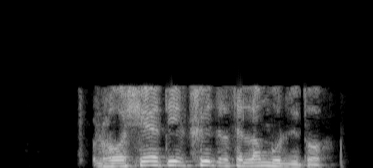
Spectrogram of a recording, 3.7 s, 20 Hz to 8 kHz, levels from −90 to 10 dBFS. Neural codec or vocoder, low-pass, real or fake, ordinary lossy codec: none; 7.2 kHz; real; AAC, 16 kbps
